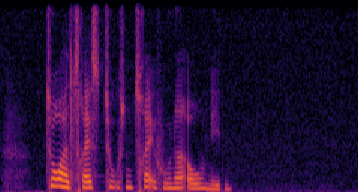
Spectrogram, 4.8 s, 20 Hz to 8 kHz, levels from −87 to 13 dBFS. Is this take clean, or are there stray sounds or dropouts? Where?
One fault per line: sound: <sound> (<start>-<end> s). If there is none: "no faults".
no faults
